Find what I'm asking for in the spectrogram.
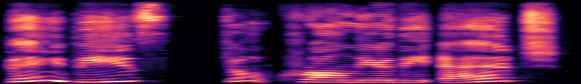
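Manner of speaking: high loud warning on babies; yelling. Acted. Parent yelling at babies near the ledge, loud high warning. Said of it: "you yelled".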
